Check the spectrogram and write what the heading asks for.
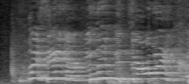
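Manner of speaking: high, loud, urgent call. Acted. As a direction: shout to wake him. Helena calling to sleeping Lysander.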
